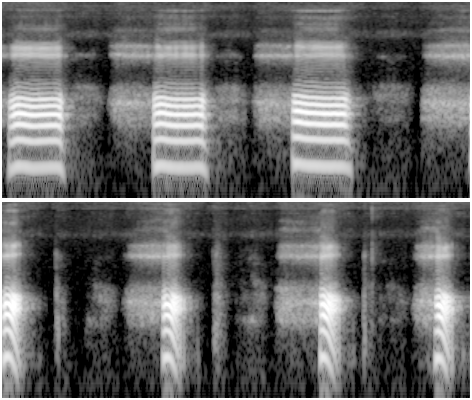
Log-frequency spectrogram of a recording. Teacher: hop what i'm doing is i'm saying the word word op i'm starting it with no voicing in my throat and then i'm turning on the voicing as i make it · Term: h sound, the H sound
